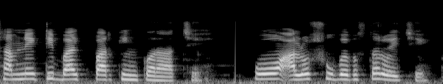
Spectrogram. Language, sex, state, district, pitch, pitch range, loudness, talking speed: Bengali, female, West Bengal, Cooch Behar, 230 Hz, 220-250 Hz, -14 LUFS, 135 wpm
